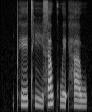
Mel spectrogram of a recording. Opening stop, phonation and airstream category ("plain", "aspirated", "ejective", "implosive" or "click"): aspirated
